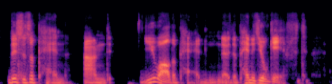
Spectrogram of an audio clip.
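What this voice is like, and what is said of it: Imitates another person's voice. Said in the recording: “your James McAvoy impression?”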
